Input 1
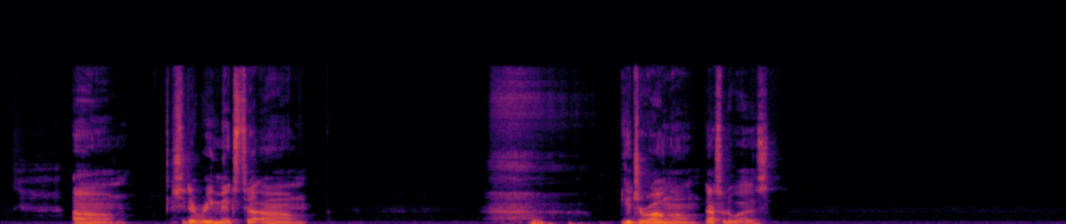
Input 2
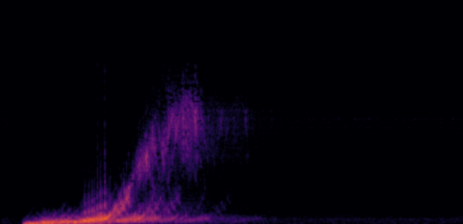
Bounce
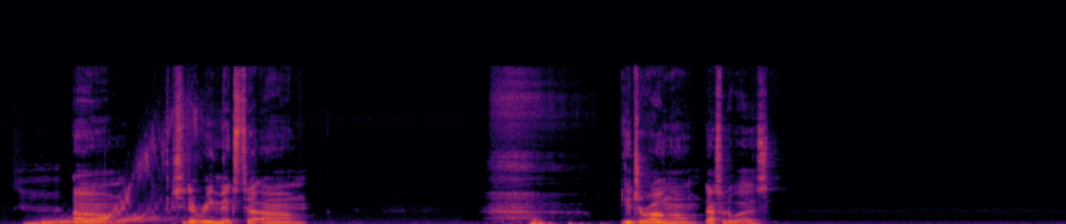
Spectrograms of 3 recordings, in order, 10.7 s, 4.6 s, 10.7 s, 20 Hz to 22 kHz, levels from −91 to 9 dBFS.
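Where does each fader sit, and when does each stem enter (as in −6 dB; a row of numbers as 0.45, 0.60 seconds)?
−1.5, +1.5 decibels; 0.00, 0.00 seconds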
